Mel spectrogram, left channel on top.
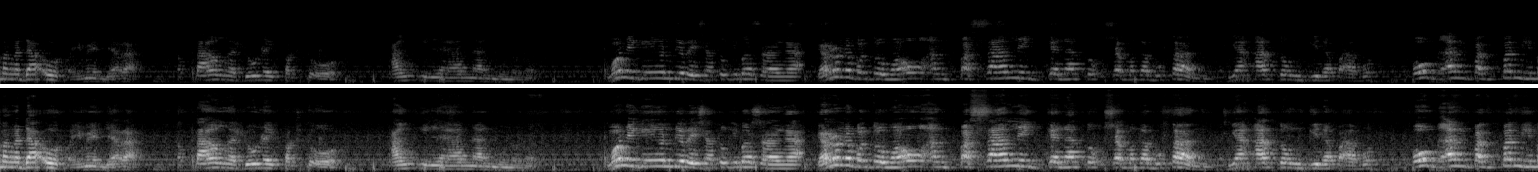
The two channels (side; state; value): left; quieter; 17.6 dB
